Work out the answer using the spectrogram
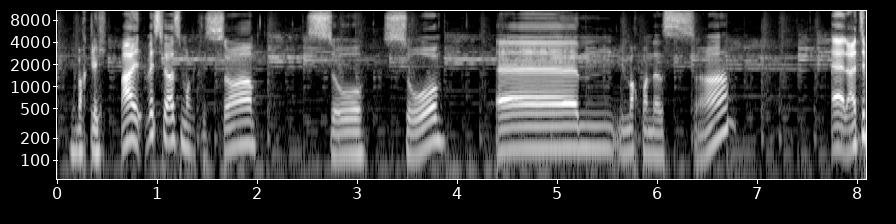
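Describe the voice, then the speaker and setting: A man's voice: fairly high pitch, a bit bright. A young man hosting a casual game video, rambling and talking to himself with many fillers. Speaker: gaming video host. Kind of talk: casual let's play commentary.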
